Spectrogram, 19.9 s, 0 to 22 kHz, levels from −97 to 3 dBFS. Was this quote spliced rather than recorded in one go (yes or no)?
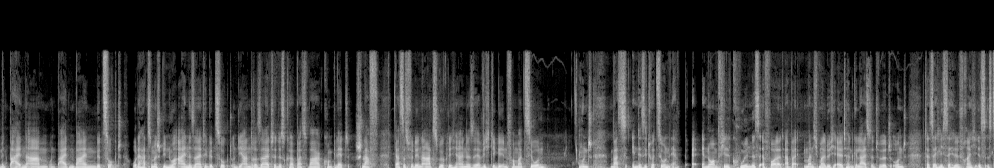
no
